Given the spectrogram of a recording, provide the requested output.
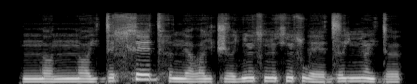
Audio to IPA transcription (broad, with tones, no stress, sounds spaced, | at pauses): nː ɒ˨ nː ɒː˨ j d ɛ˧ ɬ x ɛː˦ d h ə˨ ŋ ɛ˨ lˠ i˨ t͡ʃ əː˨ ʎ ẽ˦ ɬ ŋ ə̃˦ ç ẽ˦ ɬ w ɛː˨ d͡z ə˦ j ɲ œ̃˦˨ j d œ˧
